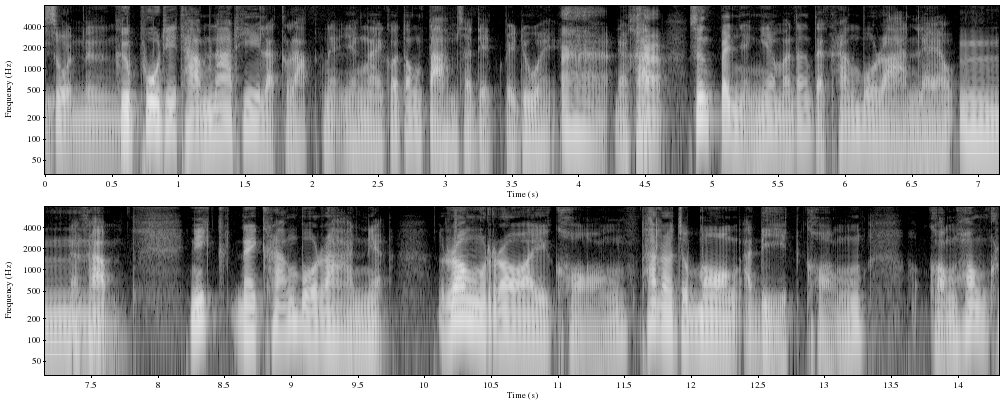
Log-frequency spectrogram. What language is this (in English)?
Thai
